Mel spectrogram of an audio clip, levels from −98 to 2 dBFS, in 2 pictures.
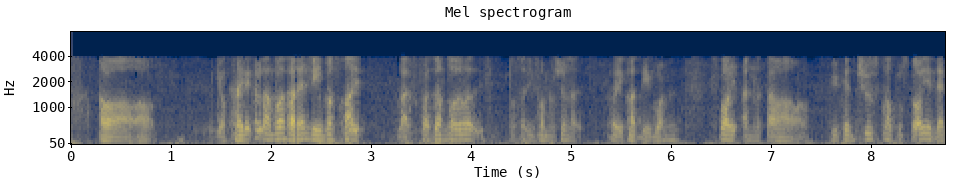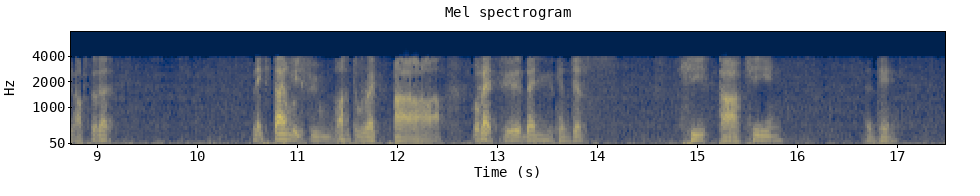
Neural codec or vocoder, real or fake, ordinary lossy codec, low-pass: codec, 24 kHz, 1.5 kbps, HILCodec; fake; AAC, 16 kbps; 7.2 kHz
